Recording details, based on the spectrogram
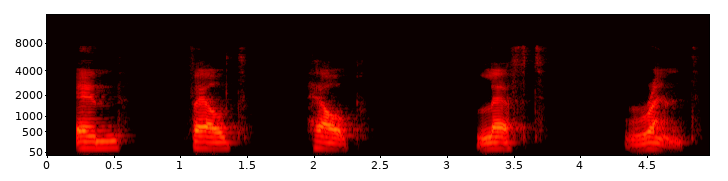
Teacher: esa e se va a pronunciar con el sonido modificado de la e que es una e tal cual en español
